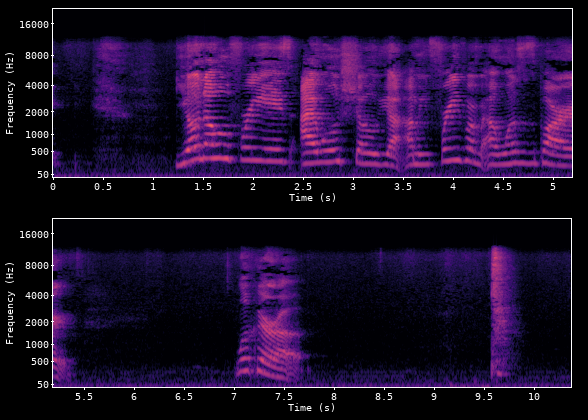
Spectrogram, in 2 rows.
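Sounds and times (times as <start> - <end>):
speech: 1.2 - 5.4, 7.0 - 7.8
person sneezing: 9.6 - 10.0.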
